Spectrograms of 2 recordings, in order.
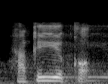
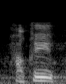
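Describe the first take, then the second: First: The q sound ends with a clear bounce. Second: The q sound is swallowed without a bounce. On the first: The speaker calls it right. "لو جات لك ساكنة لازم تقلقلها" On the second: The speaker calls it wrong. "ما تقولش حقيق"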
